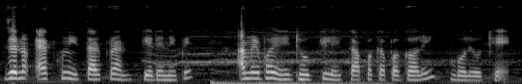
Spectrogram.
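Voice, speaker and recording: A woman's voice: a little high, normal speed, fairly bright tone, faint music behind. A woman reading scripted story narration as the narrator of an audio drama.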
